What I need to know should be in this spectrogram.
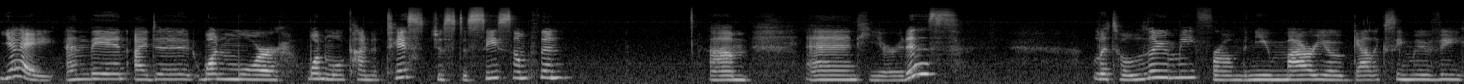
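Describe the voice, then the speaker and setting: Speaking very slowly with long, frequent pauses, a woman with a New Zealand accent uses a fairly high pitch and ordinary pitch variation. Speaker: crochet crafter and vlogger. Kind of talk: casual craft vlog. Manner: casual, hesitant with fillers and repeats.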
